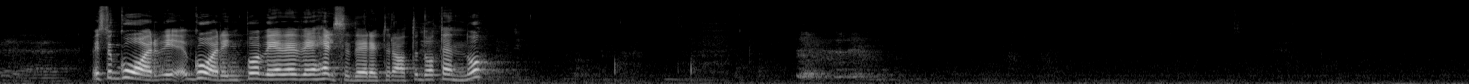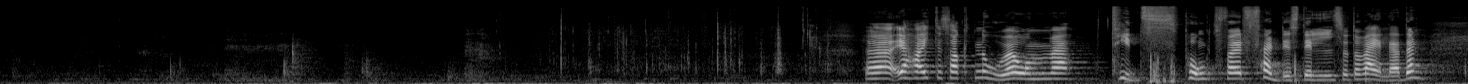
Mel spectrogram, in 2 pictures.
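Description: An elderly woman speaks calmly through a microphone in a large hall.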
